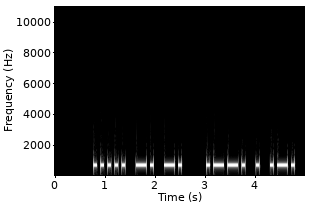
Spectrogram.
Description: Morse code, heard as a keyed tone, about 17 wpm, 690 Hz. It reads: 5NN PER
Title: Ontario QSO Party Exchange 17wpm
